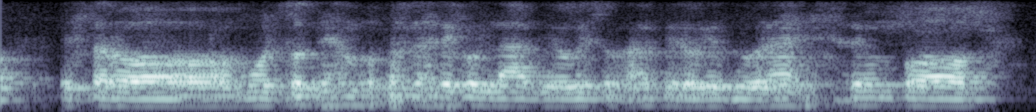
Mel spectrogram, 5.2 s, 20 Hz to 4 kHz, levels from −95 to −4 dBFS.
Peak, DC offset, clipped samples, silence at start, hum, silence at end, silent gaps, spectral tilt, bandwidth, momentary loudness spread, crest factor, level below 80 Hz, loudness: -4 dBFS; under 0.1%; under 0.1%; 0 s; none; 0.2 s; none; -10.5 dB/octave; 4 kHz; 10 LU; 16 dB; -60 dBFS; -21 LUFS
